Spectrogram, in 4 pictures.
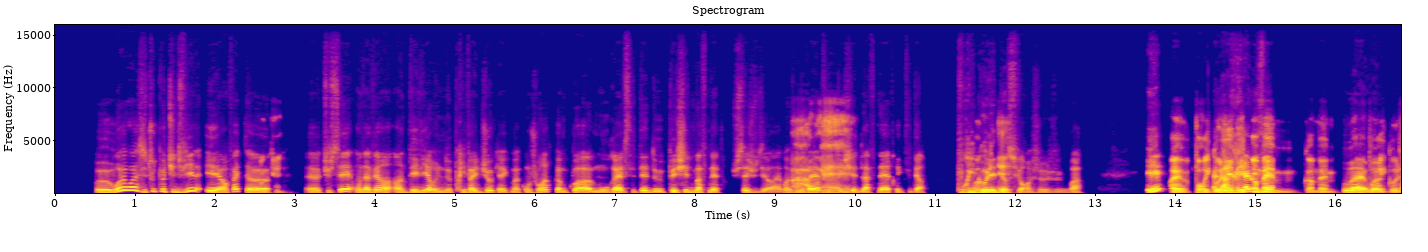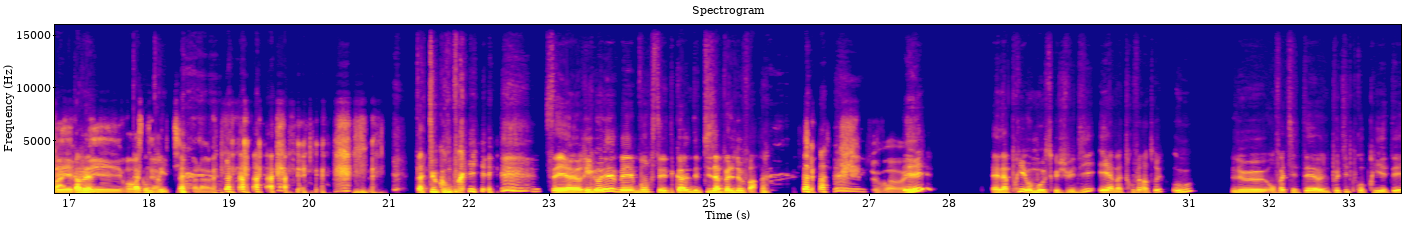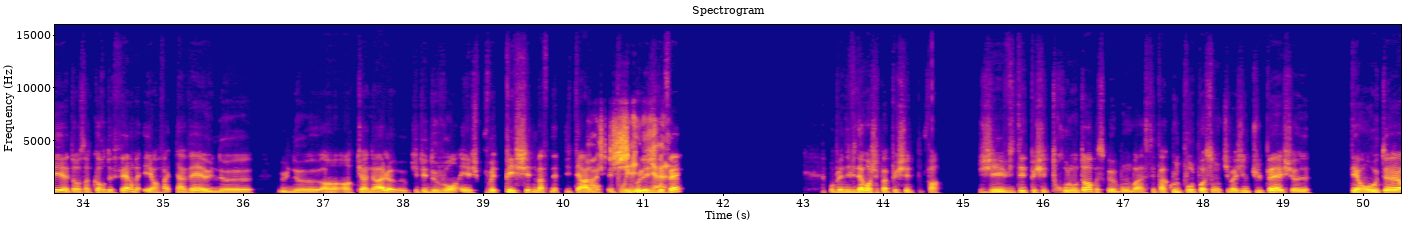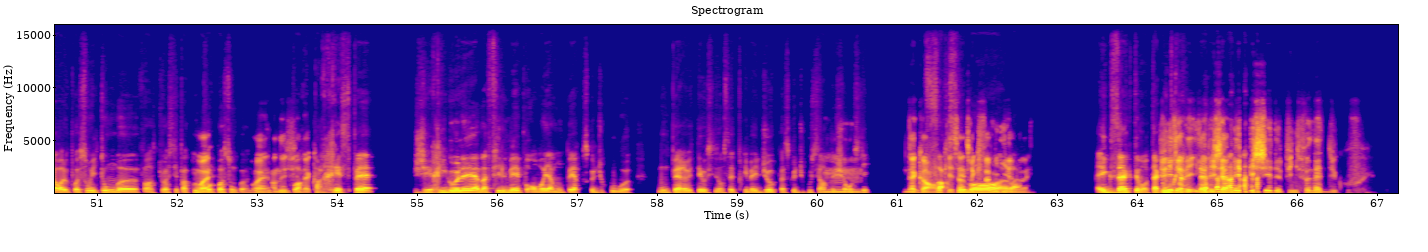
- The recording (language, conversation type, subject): French, podcast, Peux-tu raconter une rencontre qui t’a appris quelque chose d’important ?
- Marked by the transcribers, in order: in English: "private joke"; stressed: "réalisé"; laugh; laughing while speaking: "compris !"; laugh; laugh; laughing while speaking: "Je"; stressed: "pêcher"; stressed: "génial"; in English: "private joke"; laugh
